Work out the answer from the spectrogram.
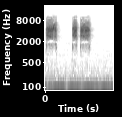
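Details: Short phrase from a black francolin: one rasping note, then a brief gap and two joined scratchy notes, with faint low hum underneath.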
